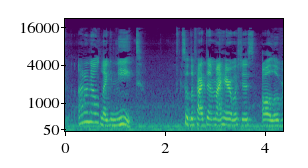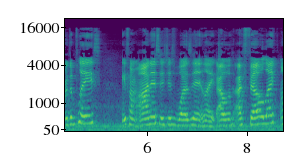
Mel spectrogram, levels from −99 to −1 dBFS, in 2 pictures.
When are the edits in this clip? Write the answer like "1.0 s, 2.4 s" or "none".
none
